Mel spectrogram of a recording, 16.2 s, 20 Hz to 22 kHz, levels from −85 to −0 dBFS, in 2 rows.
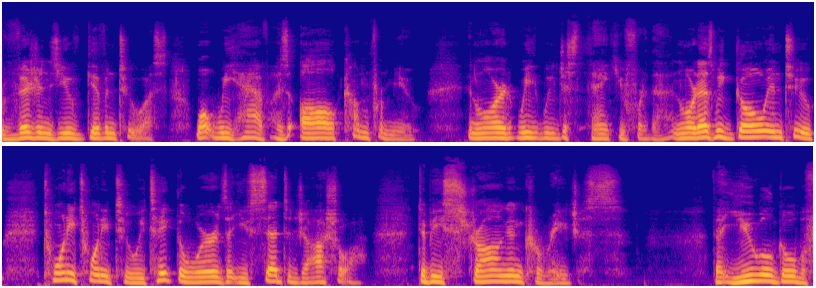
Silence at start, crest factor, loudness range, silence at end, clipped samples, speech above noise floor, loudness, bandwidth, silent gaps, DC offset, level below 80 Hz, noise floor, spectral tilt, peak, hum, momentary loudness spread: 0 s; 16 dB; 4 LU; 0 s; under 0.1%; 39 dB; -18 LUFS; 12 kHz; none; under 0.1%; -54 dBFS; -57 dBFS; -7.5 dB/octave; -2 dBFS; none; 15 LU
